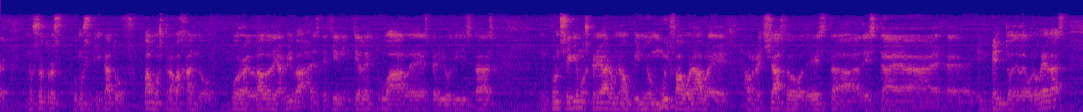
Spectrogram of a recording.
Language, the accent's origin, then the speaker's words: Spanish; Sant Boi de Llobregat, Catalonia, Spain; que solamente en San Boi, que es mi pueblo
